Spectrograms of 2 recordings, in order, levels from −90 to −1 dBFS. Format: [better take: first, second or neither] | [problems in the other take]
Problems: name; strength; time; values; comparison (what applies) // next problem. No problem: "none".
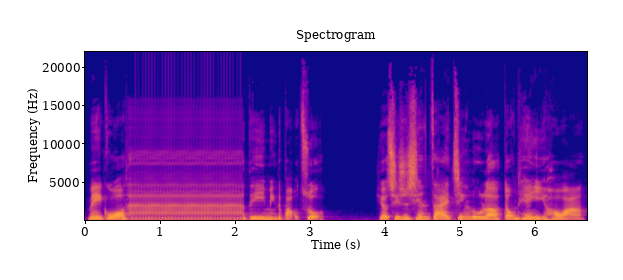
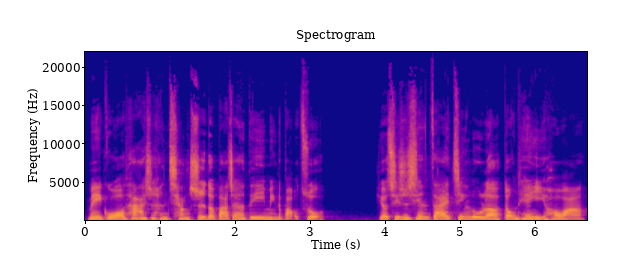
second | audio freezing; at 0.5 s for 1.5 s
